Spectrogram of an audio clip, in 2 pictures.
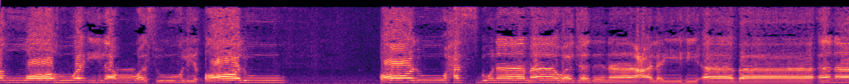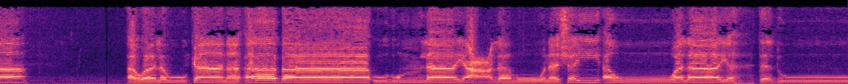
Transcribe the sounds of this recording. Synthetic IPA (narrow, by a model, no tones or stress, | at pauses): ɑlːɑːhʊwaʔɪlaːrːɑsuːlɪqɑːluː | qɑːluːħasbʊnaːmaːwad͡ʒad̪naːʕalajɦɪʔaːbaː | ʔanaː | ʔawalawkaːnaʔaːbaː | ʔʊɦʊmlaːjaʕlamuːnaʃajʔan | walaːjah | t̪ad̪uː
